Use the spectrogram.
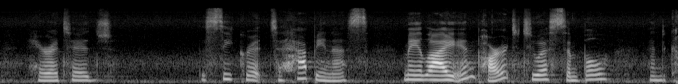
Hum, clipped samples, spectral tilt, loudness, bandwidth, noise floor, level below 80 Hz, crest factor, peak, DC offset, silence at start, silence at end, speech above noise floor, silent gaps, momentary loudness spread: none; under 0.1%; -5 dB/octave; -20 LUFS; 15 kHz; -46 dBFS; -64 dBFS; 20 dB; 0 dBFS; under 0.1%; 0 s; 0 s; 26 dB; none; 18 LU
